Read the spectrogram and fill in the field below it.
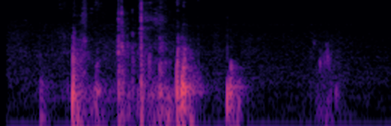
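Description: Paper rustles briefly.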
